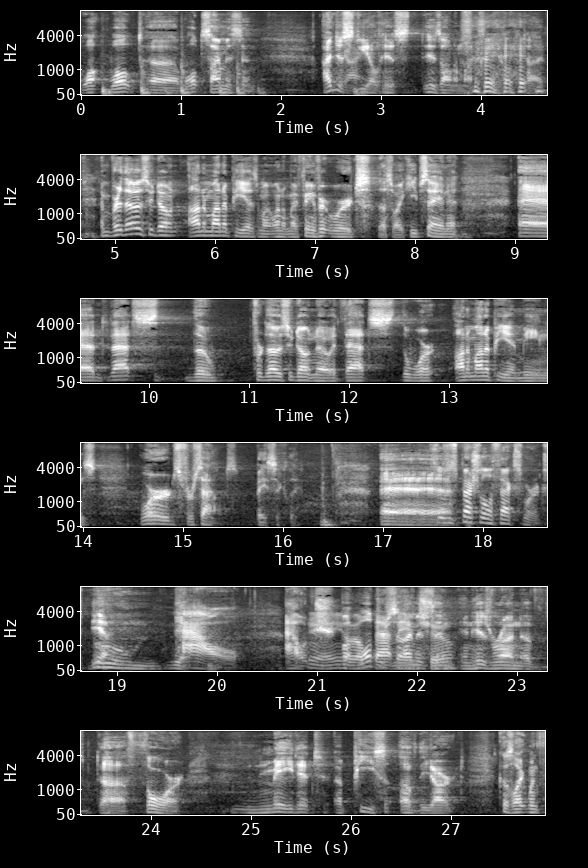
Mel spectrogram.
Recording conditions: busy venue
